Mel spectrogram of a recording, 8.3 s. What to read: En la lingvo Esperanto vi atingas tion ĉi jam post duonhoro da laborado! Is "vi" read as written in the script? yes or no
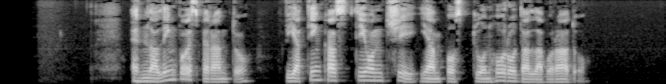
yes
